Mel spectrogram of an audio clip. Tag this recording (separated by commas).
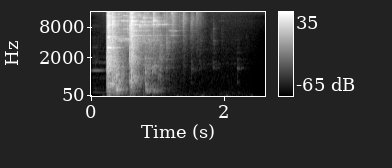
Shatter, Glass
